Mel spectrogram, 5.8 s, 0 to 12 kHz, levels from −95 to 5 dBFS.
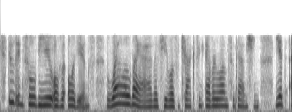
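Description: Speech runs through GSM full-rate codec damage from start to finish, and it is plainly audible. The codec rebuilds the voice from a model of the vocal tract, excited by evenly spaced pulses built from every third sample. That coarse excitation gives the sound a buzzy, gravelly roughness. Nothing comes through above 4 kHz, so the top end is gone and the speech sounds boxed in. The quality fits a 13 kbps stream.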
